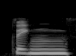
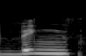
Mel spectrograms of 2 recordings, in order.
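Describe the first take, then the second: First: The th is unvoiced, with only air. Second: The th is voiced, with throat vibration. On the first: The speaker calls it right. "just the air coming between your top teeth and your tongue" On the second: The speaker calls it wrong. "that's the voice sound"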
